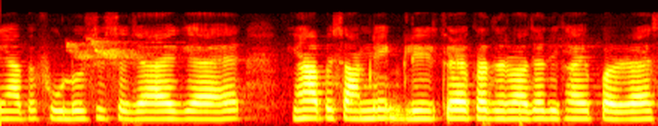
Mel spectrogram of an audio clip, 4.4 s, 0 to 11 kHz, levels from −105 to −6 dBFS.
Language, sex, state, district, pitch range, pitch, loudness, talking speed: Hindi, female, Jharkhand, Jamtara, 205-220 Hz, 210 Hz, -19 LUFS, 275 wpm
